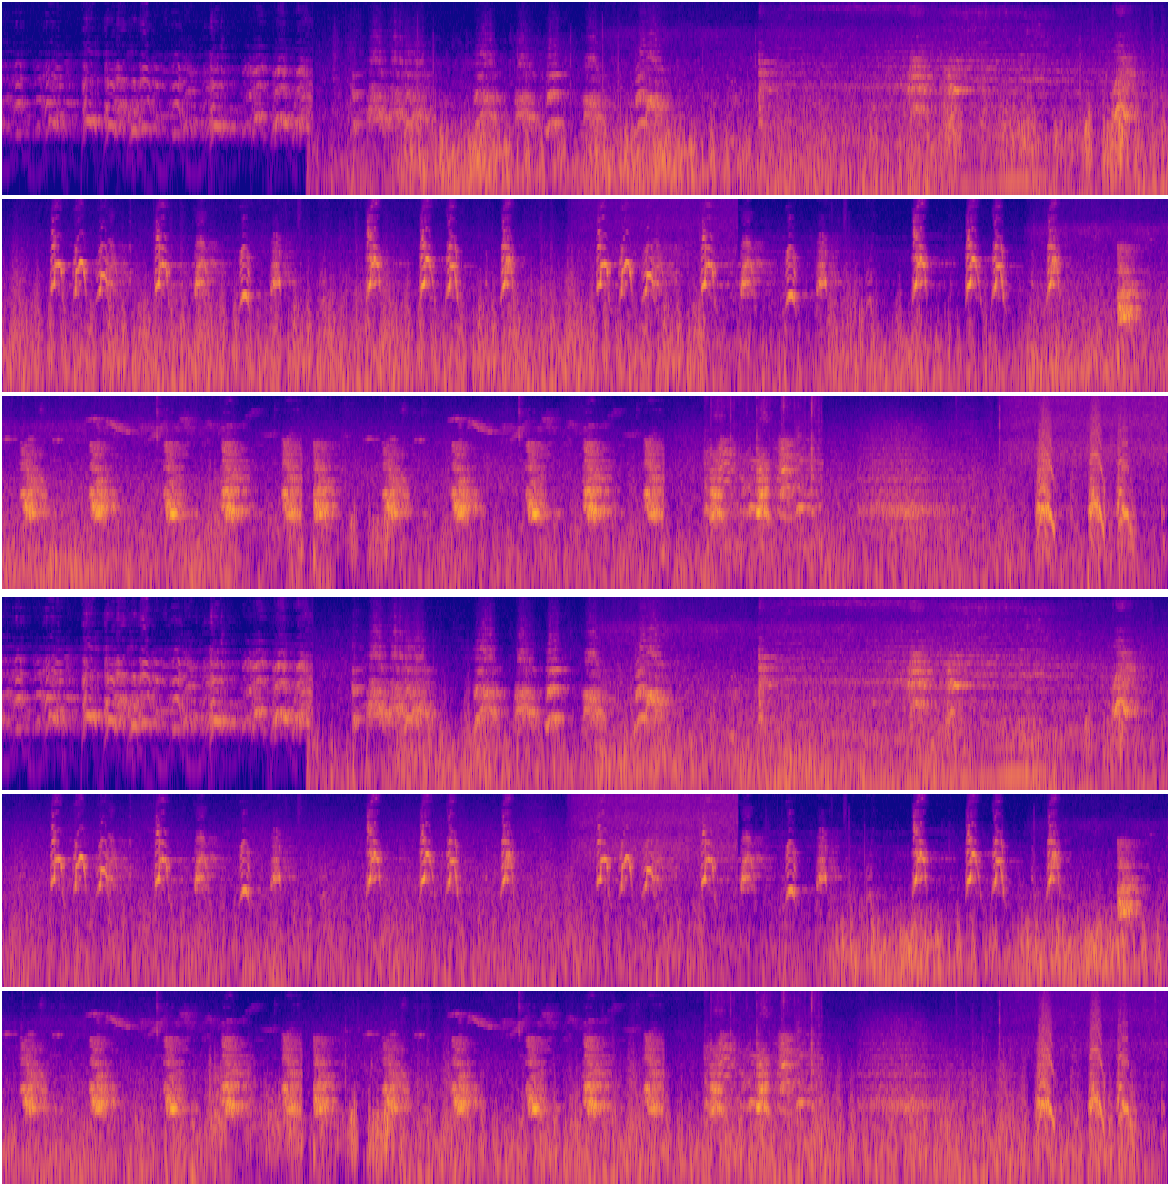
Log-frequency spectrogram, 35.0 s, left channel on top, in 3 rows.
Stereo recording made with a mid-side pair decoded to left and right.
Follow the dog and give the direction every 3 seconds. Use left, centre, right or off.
right, right, right, right, centre, centre, centre, centre, centre, centre, centre, centre.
